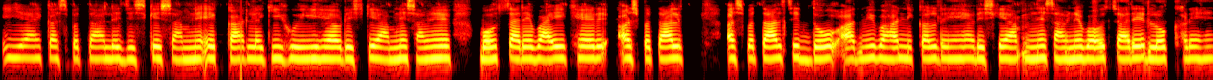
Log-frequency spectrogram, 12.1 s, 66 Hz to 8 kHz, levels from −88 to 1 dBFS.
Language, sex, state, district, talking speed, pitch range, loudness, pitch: Hindi, female, Bihar, Jamui, 180 wpm, 235-245 Hz, -18 LUFS, 240 Hz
